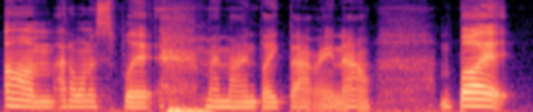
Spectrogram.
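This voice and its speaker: A smooth, clear-voiced woman, pitched a little low, reads horoscopes and tarot cards for her viewers. Her delivery is casual and mystical, halting now and then for informal, intuitive asides. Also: flat delivery.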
